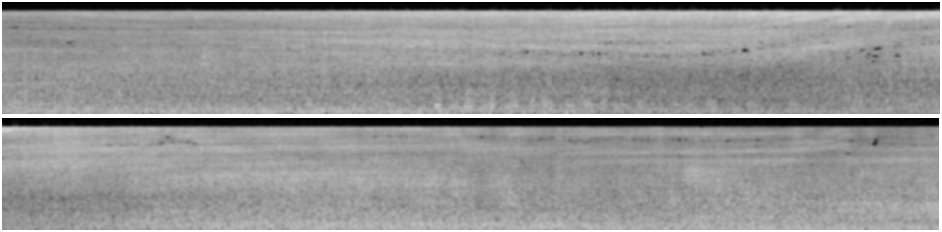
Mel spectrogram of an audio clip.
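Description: Diesel freight locomotives passing close by under power: a steady, loud engine rumble mixed with the noise of wheels on rail, growing louder about eleven seconds in.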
